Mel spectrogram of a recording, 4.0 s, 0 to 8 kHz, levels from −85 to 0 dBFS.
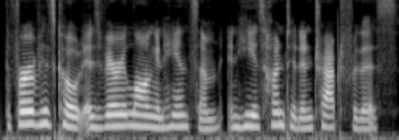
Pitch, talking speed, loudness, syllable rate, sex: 195 Hz, 270 wpm, -19 LUFS, 6.1 syllables/s, female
